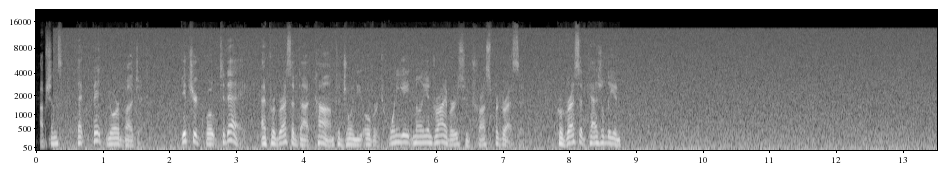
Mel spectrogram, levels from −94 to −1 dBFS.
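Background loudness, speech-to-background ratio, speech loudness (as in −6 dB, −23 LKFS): −29.5 LKFS, 10.0 dB, −19.5 LKFS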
